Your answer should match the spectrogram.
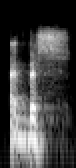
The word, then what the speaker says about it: حبش: Habesh. Voilà, tu prononces bien le ha maintenant.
